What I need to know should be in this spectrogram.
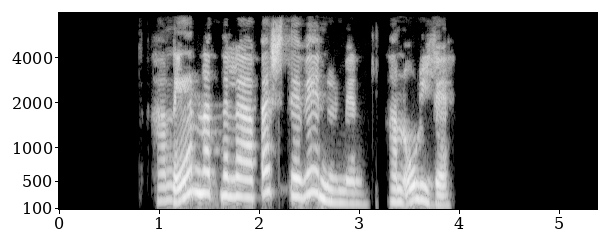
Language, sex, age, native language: Icelandic, female, 40-49, Icelandic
